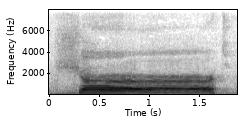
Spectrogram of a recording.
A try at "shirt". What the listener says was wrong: A little more stretch, so we're really stretching everything forward and getting nice round shapes.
